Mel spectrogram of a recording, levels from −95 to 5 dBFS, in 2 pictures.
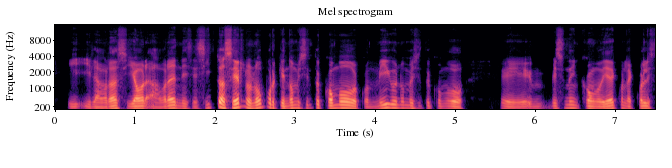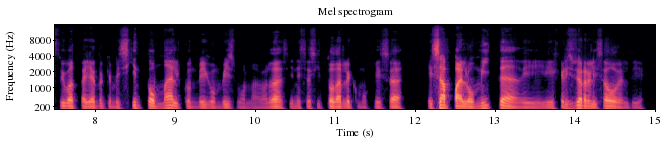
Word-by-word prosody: y 100 -1 -10
y 100 - -6
la 95 -1 -3
verdad, 110 +6 +3
sí, 110 -1 -10
ahora 115 +1 +5
ahora 100 +8 +3
necesito 110 - +1
hacerlo, 155 -2 +6
¿no?, 145 +7 +3
porque 170 - 0
no 125 +3 0
me 135 - -4
siento 135 +2 -6
cómodo 125 -2 +4
conmigo, 130 +10 -2
no 135 - -8
me 120 -3 -5
siento 115 +1 -13
cómodo, 110 -4 -2 0.4
em, 100 -1 -5
es 115 +3 -8
una 140 - -5
incomodidad 115 -2 +1
con 135 - -10
la 105 - -2
cual 120 0 -1
estoy 120 +2 -7
batallando, 105 -1 -2
que 110 - -14
me 95 -2 -13
siento 120 +4 -2
mal 120 0 -1
conmigo 100 0 -9
mismo, 95 -2 -12
la 85 +1 -23
verdad. 95 +3 -2
Sí 105 - -18
necesito 105 0 -5
darle 105 0 -1
como 90 -2 -24
que 95 - -14
esa 95 0 -4 0.3
esa 120 +5 +5
palomita 110 0 +2
de 90 - -10 0.2
de 95 - -8
ejercicio 105 +7 0
realizado 110 -1 0
del 90 -1 -11
día. 90 0 -21
105 Hz, 205 wpm, -23 LUFS, 100-120 Hz, 0.4 s, hacerlo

